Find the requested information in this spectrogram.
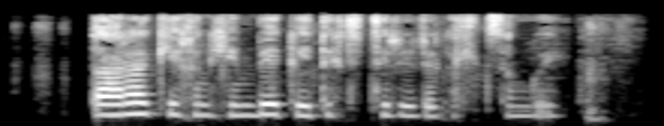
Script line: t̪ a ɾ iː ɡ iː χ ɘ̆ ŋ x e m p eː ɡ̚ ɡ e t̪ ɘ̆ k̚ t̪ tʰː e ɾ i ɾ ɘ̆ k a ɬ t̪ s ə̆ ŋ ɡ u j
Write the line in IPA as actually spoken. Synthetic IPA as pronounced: t̪ a ɾ aː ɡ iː χ ɘ̆ n x e m p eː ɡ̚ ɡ e t̪ ɘ̆ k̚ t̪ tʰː e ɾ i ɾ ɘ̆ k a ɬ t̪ s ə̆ ŋ ɡ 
